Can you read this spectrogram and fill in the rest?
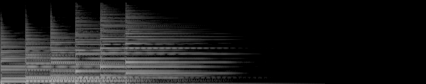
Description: C# Minor Major 9th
